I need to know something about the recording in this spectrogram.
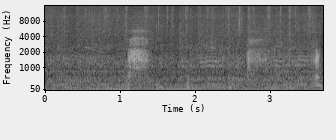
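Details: Many honey bees, described as dangerous bees known to kill people, hum in a dense, low, steady drone at their hive. They grow agitated as a man approaches with smoke and speaks over them, and one later stings him.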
